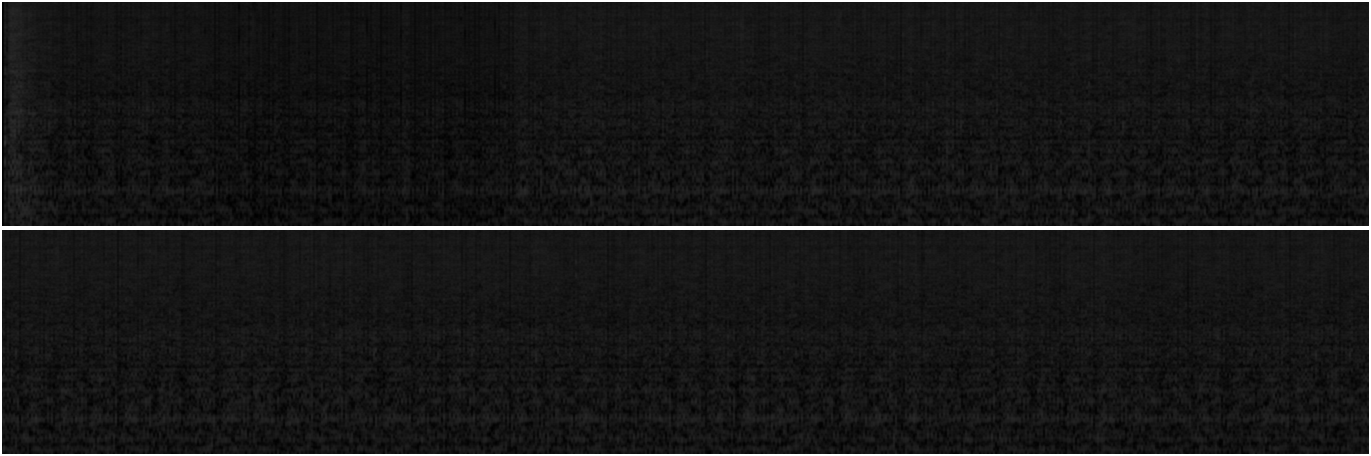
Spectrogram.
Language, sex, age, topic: Kinyarwanda, male, 18-24, education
